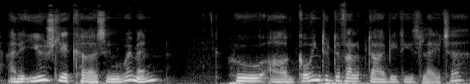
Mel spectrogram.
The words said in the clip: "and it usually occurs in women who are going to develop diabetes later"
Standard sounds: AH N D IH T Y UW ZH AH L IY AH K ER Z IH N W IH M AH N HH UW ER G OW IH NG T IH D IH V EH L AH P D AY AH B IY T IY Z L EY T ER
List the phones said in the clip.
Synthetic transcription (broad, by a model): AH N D IH T Y UW ZH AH L IY AH K ER Z IH N W IH M AH N HH UW ER G OW IH NG T IH D IH V EH L AH P D AY AH B IY T IY Z L EY T ER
